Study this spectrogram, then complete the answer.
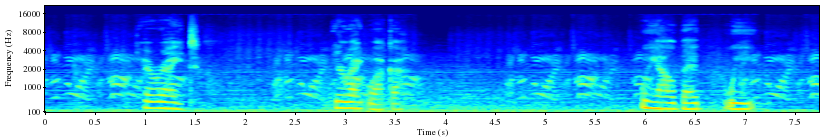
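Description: A young woman speaks quietly and sadly, up close.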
